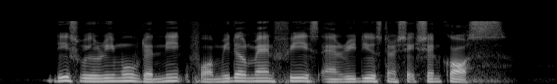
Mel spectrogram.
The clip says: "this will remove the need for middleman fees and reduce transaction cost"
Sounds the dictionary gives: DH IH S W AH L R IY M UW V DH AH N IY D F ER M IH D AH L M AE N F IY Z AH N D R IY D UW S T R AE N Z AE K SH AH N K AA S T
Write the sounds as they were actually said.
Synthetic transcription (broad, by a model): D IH S W AH L R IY M UW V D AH N IY D F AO M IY D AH L M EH N F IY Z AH N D R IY D UW S T R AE N S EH K SH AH N K AA S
